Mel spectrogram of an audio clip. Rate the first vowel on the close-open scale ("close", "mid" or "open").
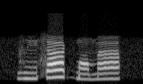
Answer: close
